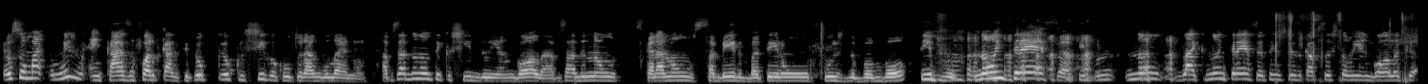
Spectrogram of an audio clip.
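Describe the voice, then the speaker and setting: A woman's voice: medium pitch, expressive, fast, poor audio. A young adult woman in casual conversation, rambling and full of fillers, often restarting her sentences. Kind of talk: casual chat.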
